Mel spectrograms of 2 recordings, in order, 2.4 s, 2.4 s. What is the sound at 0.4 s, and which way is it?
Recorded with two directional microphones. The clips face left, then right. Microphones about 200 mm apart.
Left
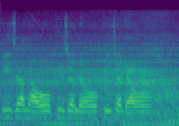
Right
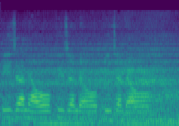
Speech, 5° right (ahead or behind).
